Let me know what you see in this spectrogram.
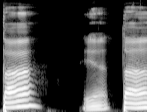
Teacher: ta makhrajnya adalah di ujung lidah bertemu dengan pangkal gigi seri atas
